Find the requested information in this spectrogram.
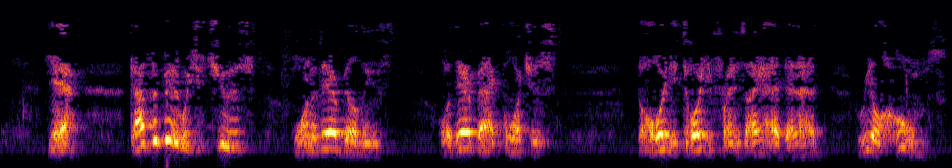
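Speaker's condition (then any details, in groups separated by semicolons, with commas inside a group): Tracheotomy; tracheotomy for 4 years, 8 surgeries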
